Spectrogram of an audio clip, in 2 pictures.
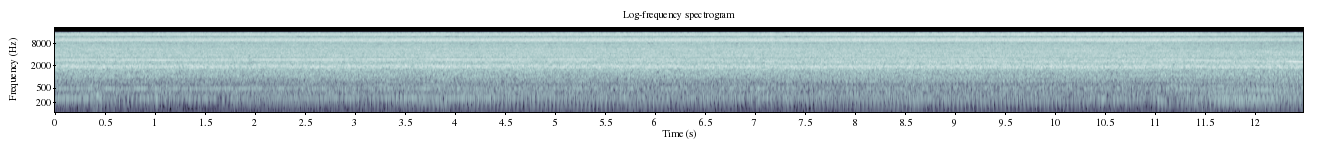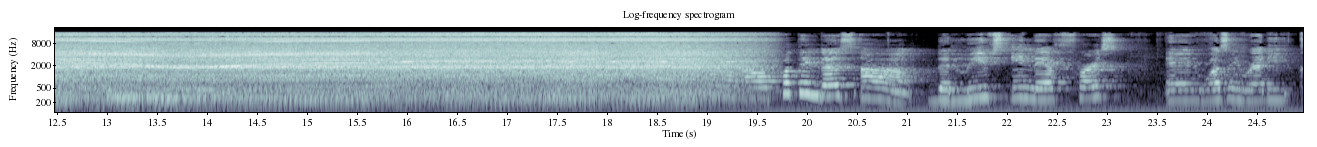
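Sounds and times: food processor motor whining: 0:00.0 - 0:19.8.

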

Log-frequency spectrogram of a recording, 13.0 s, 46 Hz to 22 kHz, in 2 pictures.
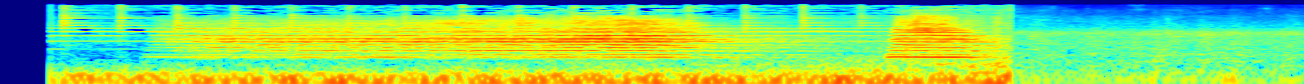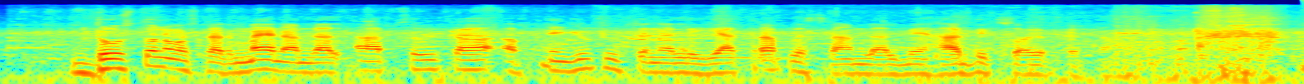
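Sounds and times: train chime whistle: 0:00.3 - 0:05.1
low train rumble: 0:00.3 - 0:13.0.

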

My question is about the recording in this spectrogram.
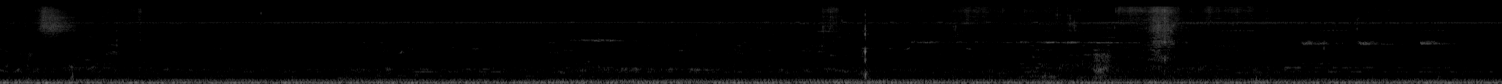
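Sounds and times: high insect whine: 0:00.0 - 0:15.0
grass and leaves rustling: 0:08.0 - 0:14.3.

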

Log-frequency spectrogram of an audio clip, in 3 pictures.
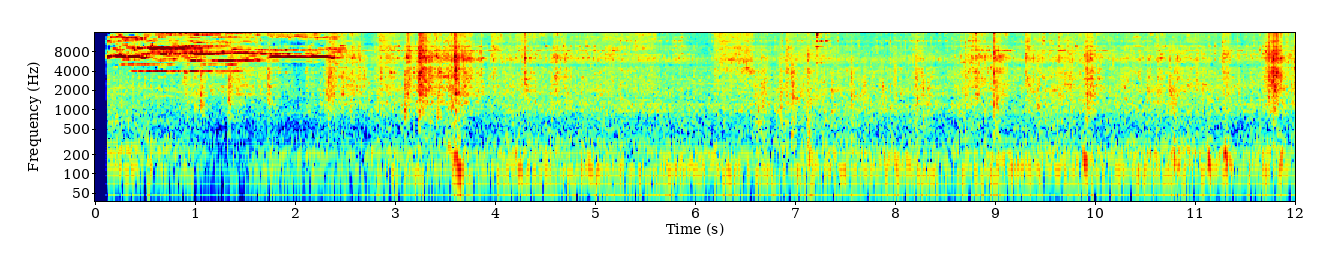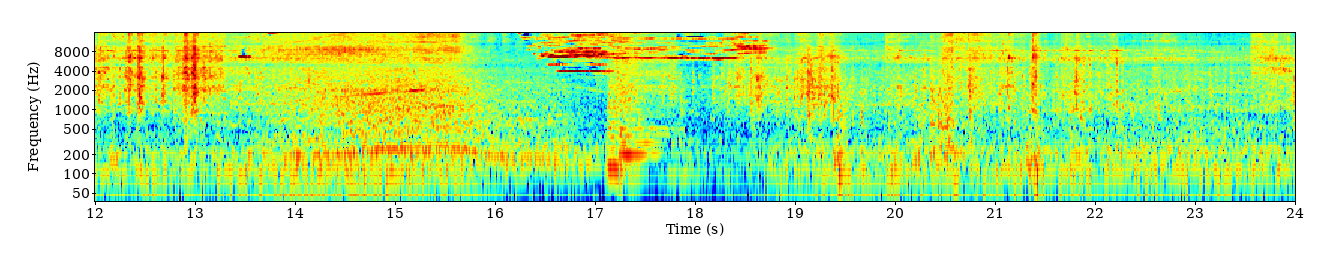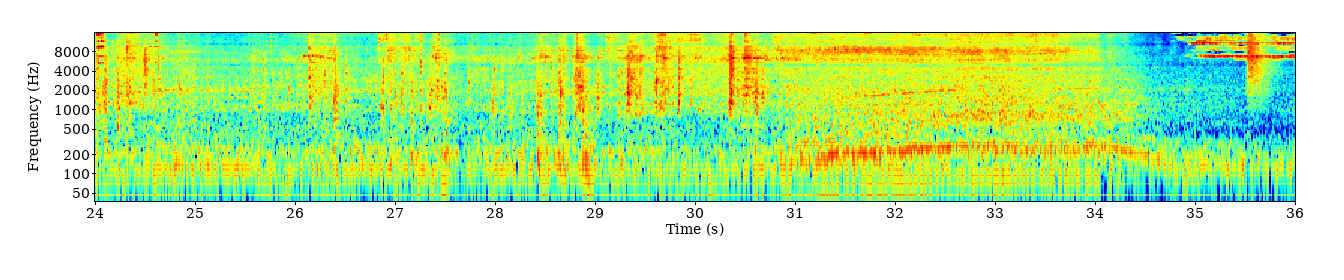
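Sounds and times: hydraulic arm clanks and knocks: 0:00.9 - 0:05.5, 0:06.2 - 0:13.7, 0:18.2 - 0:31.1
diesel engine running: 0:02.2 - 0:35.6.

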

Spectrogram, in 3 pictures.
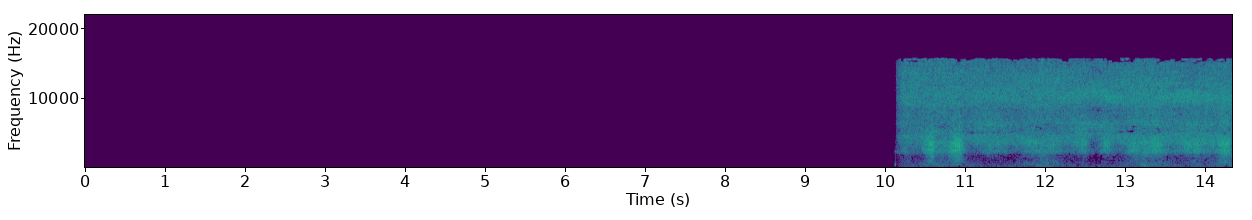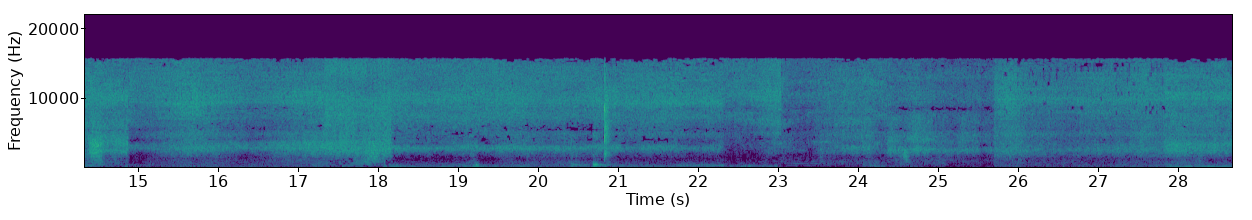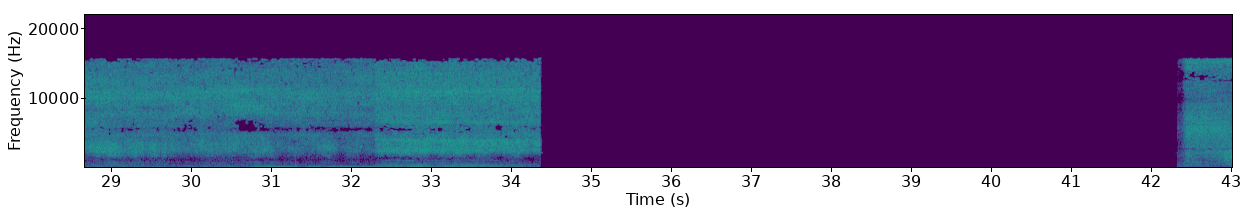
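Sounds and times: airbrush hissing: 0:10.2 - 0:34.4, 0:42.4 - 0:43.0.

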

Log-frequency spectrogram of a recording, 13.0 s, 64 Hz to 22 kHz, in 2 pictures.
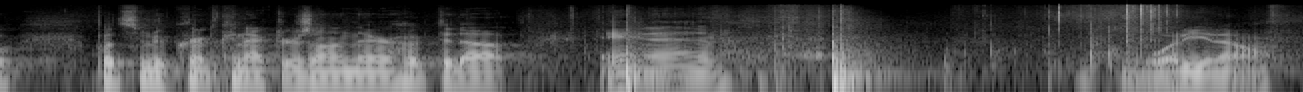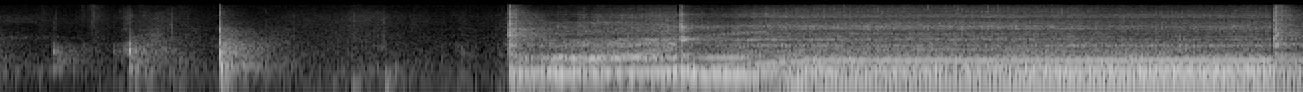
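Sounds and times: bench grinder motor humming: 0:09.1 - 0:13.0.

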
